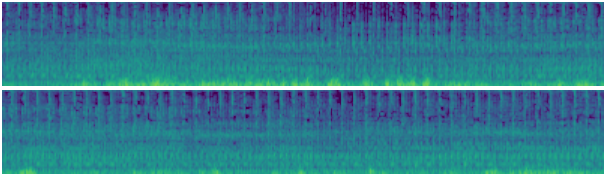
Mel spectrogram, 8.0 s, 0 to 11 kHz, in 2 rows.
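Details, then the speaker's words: Restored old Seagull 40 Plus two-stroke outboard running in the sea at raised revs. Fast, even buzz with a rapid regular beat and no stumbling; pumping plenty of water, stops pumping at low revs. Normal running, nothing wrong. "Yeah, it's perfect. There's nothing wrong with that now. Absolutely fine."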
